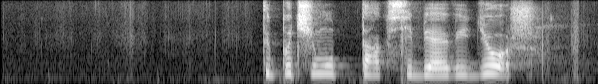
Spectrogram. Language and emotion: Russian, angry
